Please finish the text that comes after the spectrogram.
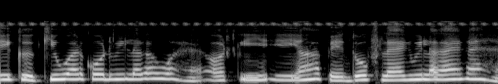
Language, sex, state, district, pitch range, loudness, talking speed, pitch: Hindi, male, Bihar, West Champaran, 200-235 Hz, -13 LUFS, 215 wpm, 220 Hz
